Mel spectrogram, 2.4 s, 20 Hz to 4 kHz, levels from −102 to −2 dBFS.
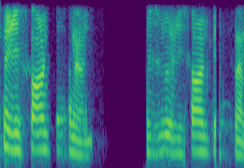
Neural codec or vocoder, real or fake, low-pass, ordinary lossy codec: none; real; 3.6 kHz; AAC, 32 kbps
